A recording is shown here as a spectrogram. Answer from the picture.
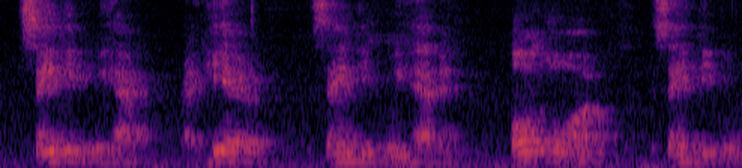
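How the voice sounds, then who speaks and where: Audible room echo carries a man's voice as he speaks slowly, at a fairly slow pace, in a New York accent. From New York City. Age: 60s. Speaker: retired firefighter, community member. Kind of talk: public comment at a panel event.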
